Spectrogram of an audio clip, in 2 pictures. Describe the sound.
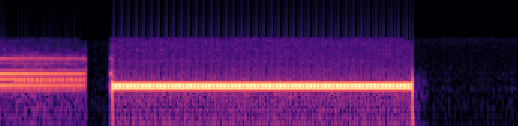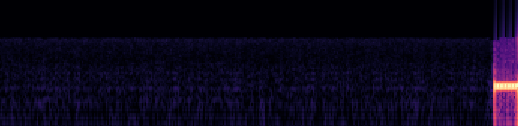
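Telephone line tone while a call is transferred: a short burst, then a steady single-pitched tone for about two seconds, a long silence, and the tone returning briefly at the end.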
